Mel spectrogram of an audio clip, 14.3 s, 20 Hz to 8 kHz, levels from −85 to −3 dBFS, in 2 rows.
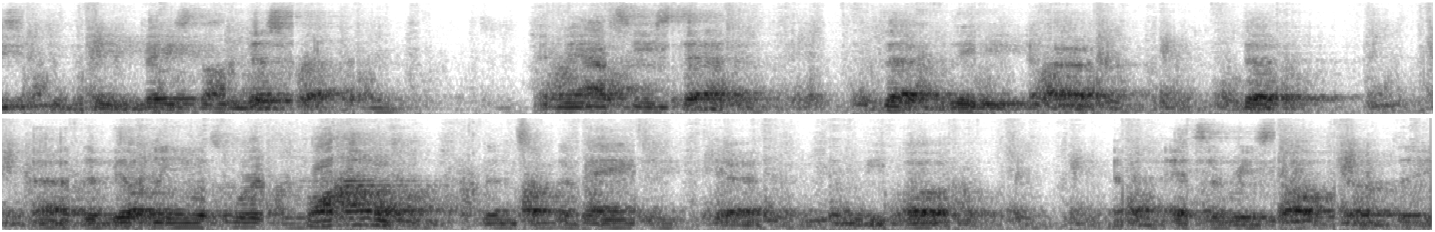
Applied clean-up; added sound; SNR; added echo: neural separator model SepFormer DNS4.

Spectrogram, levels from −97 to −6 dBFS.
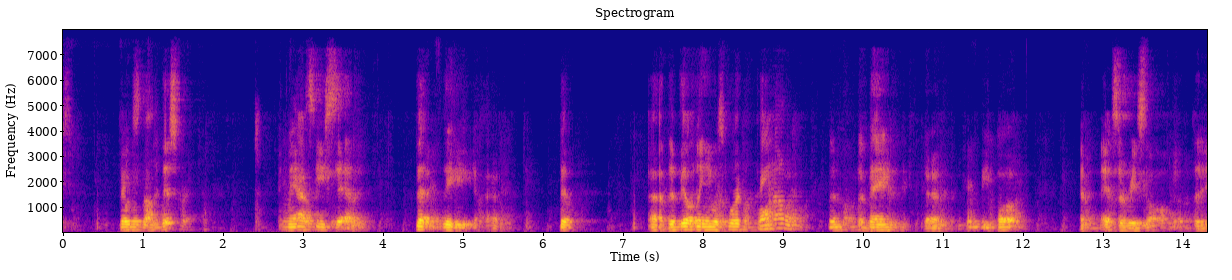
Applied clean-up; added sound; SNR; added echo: neural mask model DeepFilterNet 3.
